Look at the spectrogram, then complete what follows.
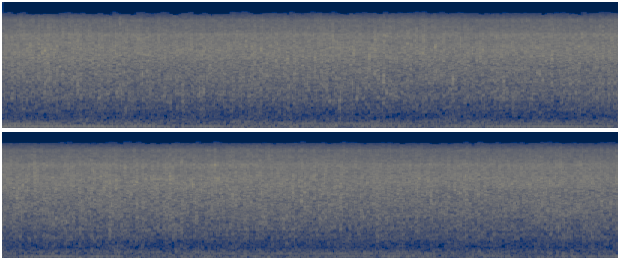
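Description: Fountain jets spraying and splashing into a basin, a steady rush of falling water, with a steady low hum underneath.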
